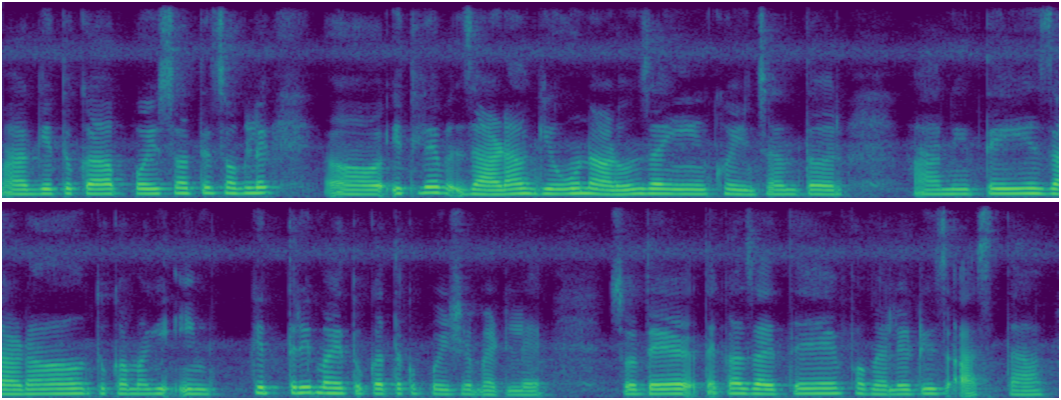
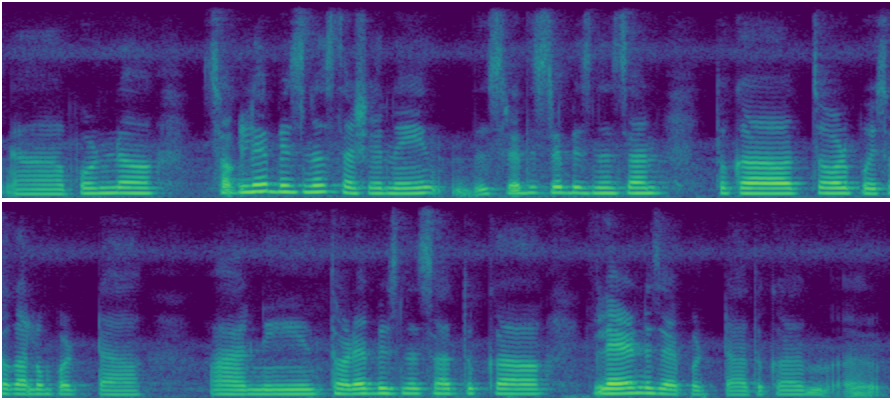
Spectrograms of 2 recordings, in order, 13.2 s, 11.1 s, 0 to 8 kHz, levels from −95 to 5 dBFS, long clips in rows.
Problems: constant background noise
